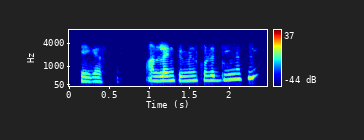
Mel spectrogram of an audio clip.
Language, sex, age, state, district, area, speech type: Bengali, female, 45-60, West Bengal, Purba Bardhaman, rural, conversation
